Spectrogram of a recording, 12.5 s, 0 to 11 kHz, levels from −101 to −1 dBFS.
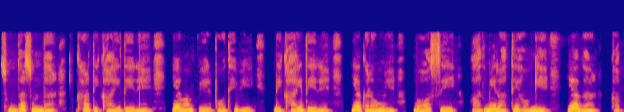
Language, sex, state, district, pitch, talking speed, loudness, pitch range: Hindi, female, Bihar, Saran, 215 Hz, 135 wpm, -19 LUFS, 205-250 Hz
